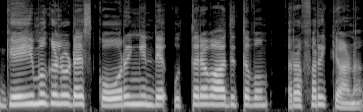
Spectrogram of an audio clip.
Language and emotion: Malayalam, neutral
